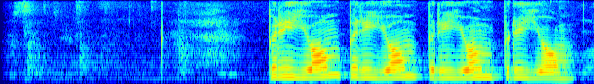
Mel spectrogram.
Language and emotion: Russian, neutral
